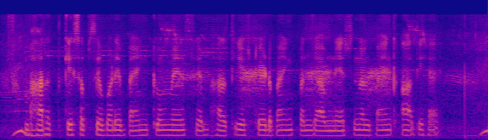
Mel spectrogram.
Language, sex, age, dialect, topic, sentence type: Hindi, male, 18-24, Awadhi Bundeli, banking, statement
